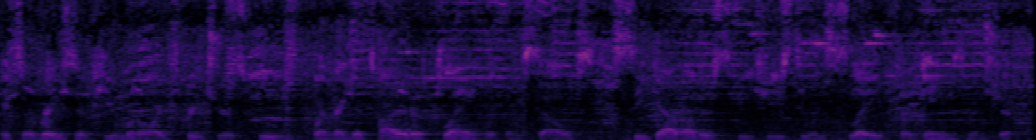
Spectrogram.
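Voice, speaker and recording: A man's voice: low voice, animated, normal speed, few pauses. A man playing a solemn starship science officer in a parody sketch, grave and mock-serious. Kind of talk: hobby sci-fi parody sketch. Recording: echoey, music underneath.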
